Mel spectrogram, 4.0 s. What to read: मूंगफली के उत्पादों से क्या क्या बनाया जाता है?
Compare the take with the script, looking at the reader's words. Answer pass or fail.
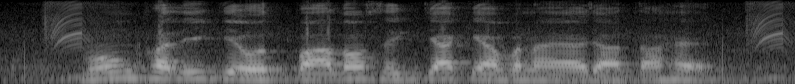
pass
